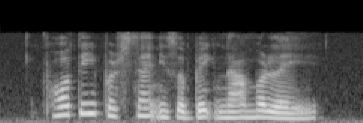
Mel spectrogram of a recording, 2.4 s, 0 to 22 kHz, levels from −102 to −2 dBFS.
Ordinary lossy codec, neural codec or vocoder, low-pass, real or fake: none; none; 7.2 kHz; real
